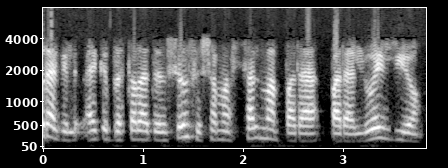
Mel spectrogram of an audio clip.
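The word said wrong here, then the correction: Paralluelo: sería bien pronunciado para Uyuelo, sí.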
